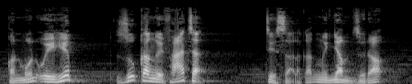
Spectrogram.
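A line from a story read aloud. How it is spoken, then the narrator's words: Cold shout. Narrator (Vietnamese): Tiểu Thất khí tức quanh người lạnh lẽo, quát lên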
